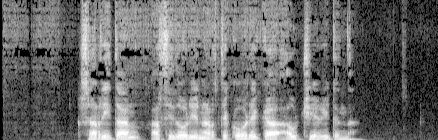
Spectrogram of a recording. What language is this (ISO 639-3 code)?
eus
